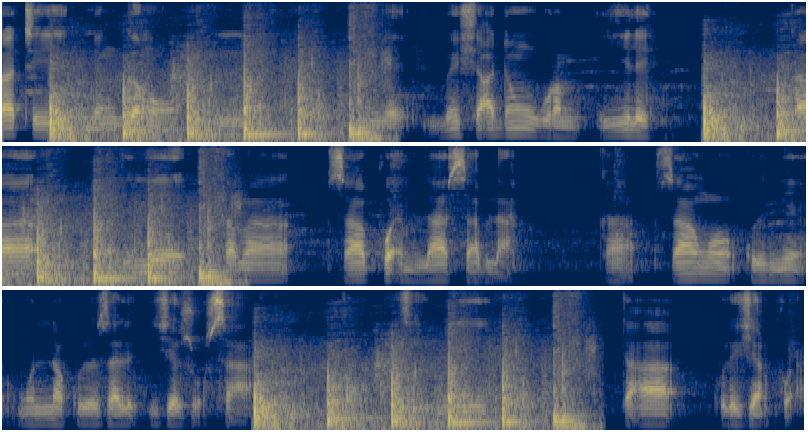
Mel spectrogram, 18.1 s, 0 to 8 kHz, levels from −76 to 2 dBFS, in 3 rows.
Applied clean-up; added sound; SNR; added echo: none; Walk, footsteps; -5 dB; none.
